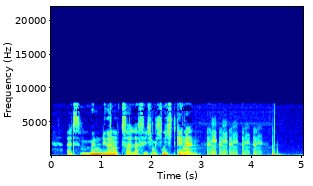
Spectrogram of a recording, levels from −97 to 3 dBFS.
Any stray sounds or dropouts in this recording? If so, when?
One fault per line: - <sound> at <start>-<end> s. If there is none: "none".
- laugh at 3.1-4.2 s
